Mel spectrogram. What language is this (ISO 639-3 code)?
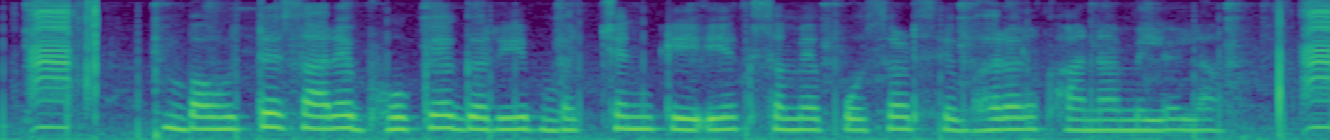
bho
